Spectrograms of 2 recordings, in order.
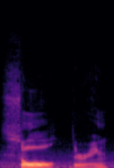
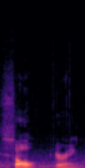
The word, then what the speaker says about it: solder: soldering or some say soul during they make sure they emphasize the l and some say so during the l is silent so kind of three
